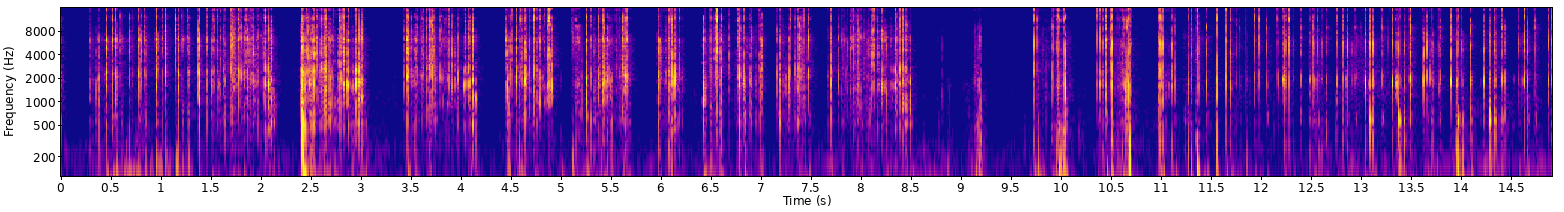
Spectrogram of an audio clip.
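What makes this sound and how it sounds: Long nails scratch and tap the back of an iPhone in a clear plastic case with gummy bear charms, working over the case and the camera bump while the phone is seen in a mirror. Dense, bright, crackly scratching and sharp clicky taps come in quick bursts separated by brief silences, with almost no low end.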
